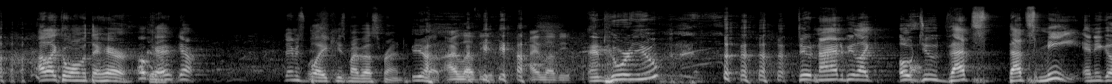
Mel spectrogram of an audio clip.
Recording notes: Live from Long Island!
